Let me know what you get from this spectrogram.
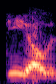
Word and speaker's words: Dio: That was by Dino, isn't it? Is that how you say their name? I forget. – Dio is how you say the name of that band. – Dio.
